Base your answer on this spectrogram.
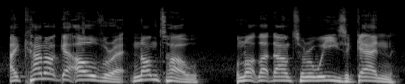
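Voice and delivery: ordinary talk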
